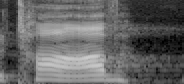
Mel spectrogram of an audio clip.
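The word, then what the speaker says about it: tov (טוב): And that word good, pronounced in Hebrew, tov, T-O-V, tov, good, that word good has a very special meaning.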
